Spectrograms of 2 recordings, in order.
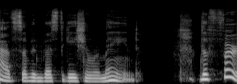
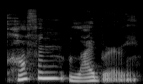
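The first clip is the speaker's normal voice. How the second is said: ordinary delivery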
